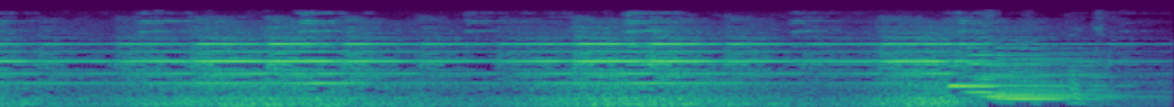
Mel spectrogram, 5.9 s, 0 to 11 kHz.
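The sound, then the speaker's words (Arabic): A train passing: heavy rumbling rolls in slow swells, overlaid by a sustained steady horn tone, with the rumble dropping away near the end. “اهو، قطر جاي ربنا يستر من حوادث القطارات وناخد بالنا قوي اهو، قطر معدي 70 ديسيبل او 70 هرتز اللي هو انت ممكن تتحمله بس هو بيزعجك شويه.”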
